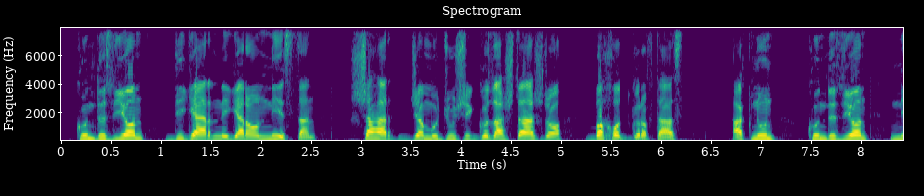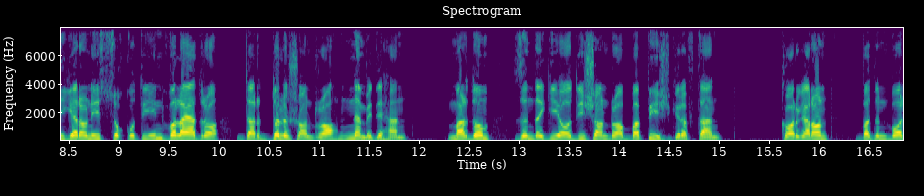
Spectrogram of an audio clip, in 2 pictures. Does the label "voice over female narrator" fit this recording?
No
